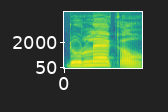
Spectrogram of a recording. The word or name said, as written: dulEk$1l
